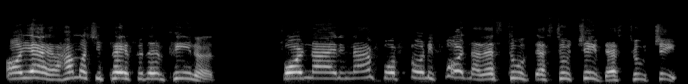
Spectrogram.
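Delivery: high, sing-song mock of a seller; mocking greedy seller.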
